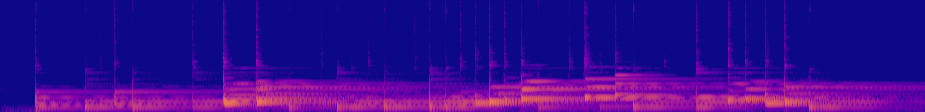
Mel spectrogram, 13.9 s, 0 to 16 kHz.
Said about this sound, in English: So handpan is an instrument born in Switzerland about 20 years ago.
